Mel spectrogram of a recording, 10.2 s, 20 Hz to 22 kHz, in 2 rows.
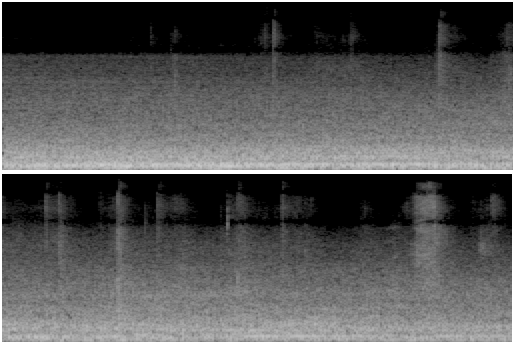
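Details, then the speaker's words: Air conditioner return air vent after adding a second 12x24 return to a 3-ton air handler: steady, low, even rush of air with no whistle or rattle; first return now much quieter, normal airflow. "Got our air turned on. Our first return air is much quieter now."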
